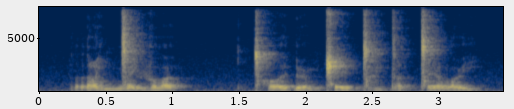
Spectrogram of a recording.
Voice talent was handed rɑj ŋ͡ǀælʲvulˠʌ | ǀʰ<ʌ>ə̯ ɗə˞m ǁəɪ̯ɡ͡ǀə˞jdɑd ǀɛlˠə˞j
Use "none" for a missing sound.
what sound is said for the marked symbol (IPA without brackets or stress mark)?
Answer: ɔ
